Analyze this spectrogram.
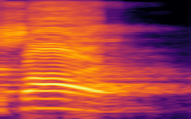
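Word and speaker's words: psi: एक आता है शाय, ऐसे त्रिशूल की तरह रहेगा, शंकर जी का त्रिशूल देखे हो ना, शाय, PSHI, P साइलेंट होता है, शाय, ऑल आर ग्रीक लेटर।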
